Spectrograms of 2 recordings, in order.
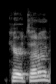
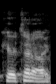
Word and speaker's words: Kharitonov: Kharitonov, is that how you say it? Kharitonov, yeah.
